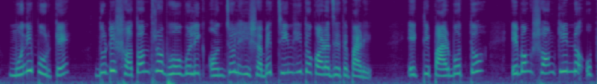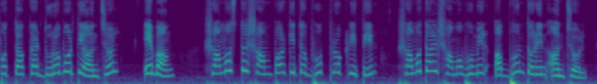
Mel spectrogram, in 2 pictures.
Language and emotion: Bengali, neutral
